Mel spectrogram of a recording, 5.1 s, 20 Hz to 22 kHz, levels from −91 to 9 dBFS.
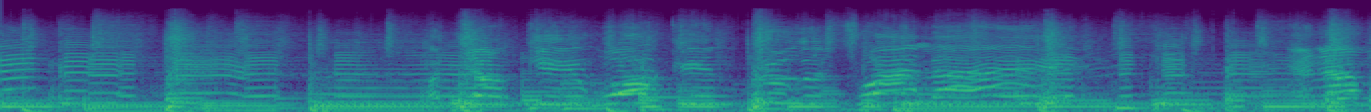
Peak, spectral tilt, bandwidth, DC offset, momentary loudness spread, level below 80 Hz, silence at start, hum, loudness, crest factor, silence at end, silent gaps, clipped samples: -6 dBFS; -4.5 dB/octave; 15.5 kHz; under 0.1%; 5 LU; -38 dBFS; 0 s; none; -25 LUFS; 18 dB; 0 s; none; under 0.1%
